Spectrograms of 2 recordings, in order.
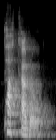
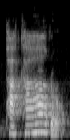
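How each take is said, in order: First: The stress is on the first syllable. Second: The stress is on the second syllable. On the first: The speaker calls it right. "the accent is on the A" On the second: The speaker calls it wrong. "because otherwise it would be pacaro"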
